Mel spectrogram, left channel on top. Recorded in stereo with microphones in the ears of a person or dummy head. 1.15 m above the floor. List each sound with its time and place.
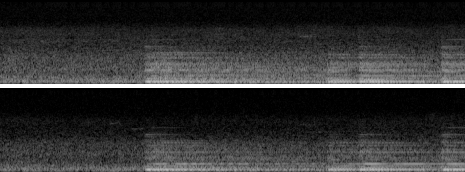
1.4 s a piano: 30° left (ahead or behind), 2 m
